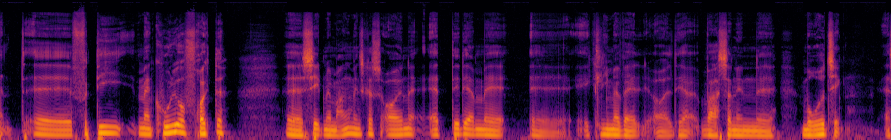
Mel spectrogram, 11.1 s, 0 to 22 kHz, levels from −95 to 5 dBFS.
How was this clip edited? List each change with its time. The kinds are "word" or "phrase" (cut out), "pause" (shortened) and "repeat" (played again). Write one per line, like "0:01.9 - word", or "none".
none

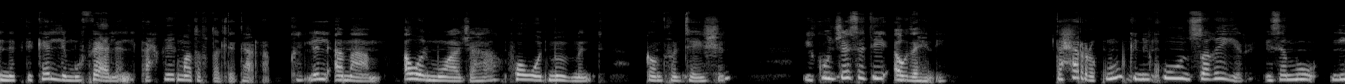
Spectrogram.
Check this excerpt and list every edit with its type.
0:01.8 - word
0:02.9 - word
0:06.5 - word

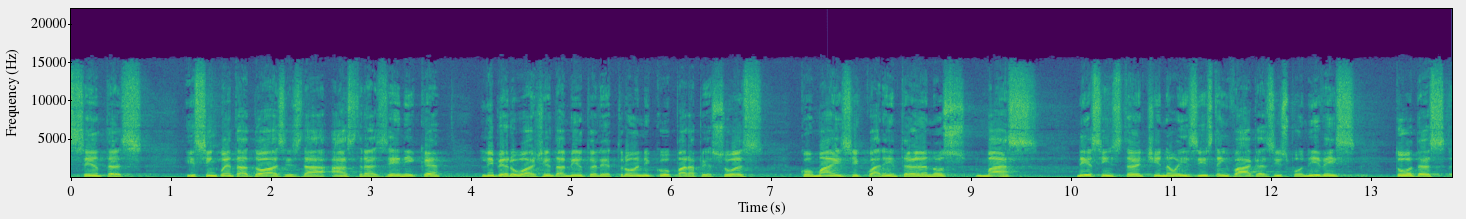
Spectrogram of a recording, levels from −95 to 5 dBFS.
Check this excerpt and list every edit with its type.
none

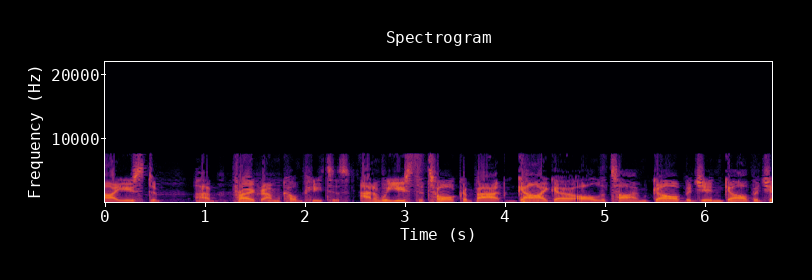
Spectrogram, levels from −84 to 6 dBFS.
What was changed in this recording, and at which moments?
0:01.2 - pause
0:02.5 - pause

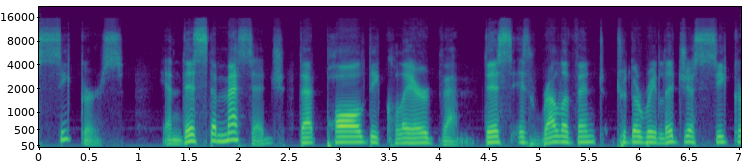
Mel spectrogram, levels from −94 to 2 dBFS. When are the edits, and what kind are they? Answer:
0:01.0 - pause
0:01.7 - word
0:02.5 - pause
0:04.0 - word
0:04.4 - pause
0:04.9 - phrase

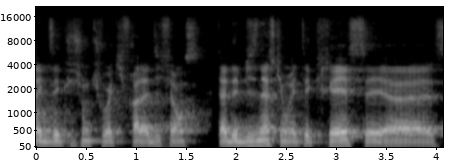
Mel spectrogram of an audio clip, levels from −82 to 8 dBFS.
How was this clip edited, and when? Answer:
0:01.8 - pause
0:02.4 - phrase

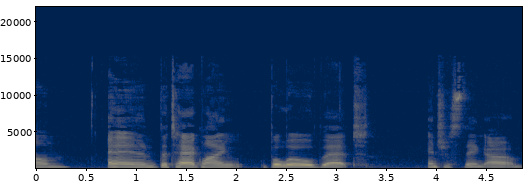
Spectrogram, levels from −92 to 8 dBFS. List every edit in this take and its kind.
0:03.8 - word

